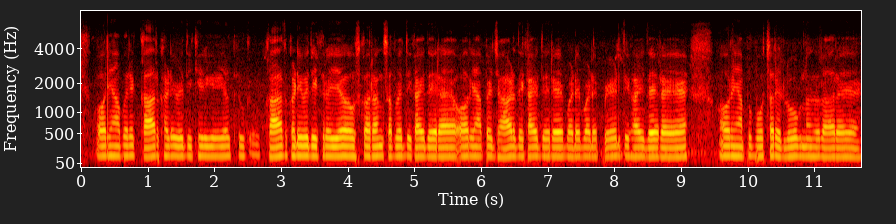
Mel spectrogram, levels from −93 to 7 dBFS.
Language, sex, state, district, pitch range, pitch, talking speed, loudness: Hindi, male, Bihar, Gopalganj, 135-140 Hz, 140 Hz, 275 wpm, -29 LUFS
